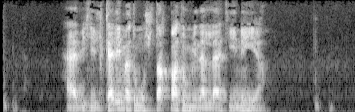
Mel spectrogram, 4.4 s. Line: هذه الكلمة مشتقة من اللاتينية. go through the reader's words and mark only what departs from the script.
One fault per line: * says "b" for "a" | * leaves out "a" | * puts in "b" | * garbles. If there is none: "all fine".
all fine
